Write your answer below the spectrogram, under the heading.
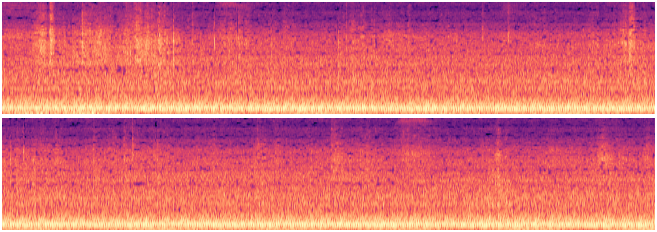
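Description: Steady low machine hum, like a room fan or appliance motor running, with a few faint rustles of tissue paper.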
